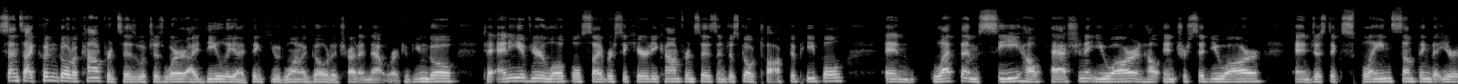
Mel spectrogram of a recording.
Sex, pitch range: male, 120-140 Hz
